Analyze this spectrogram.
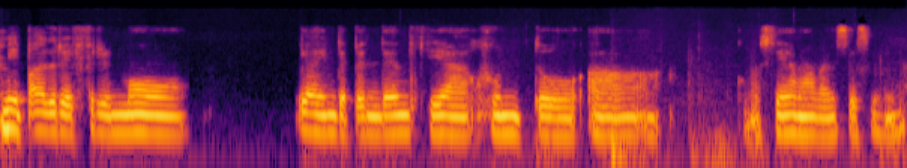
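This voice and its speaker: A woman speaks with a Korean accent at a very slow pace. Her very deep, low pitch holds a monotone, flat intonation. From North Korea. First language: Korean (speaking Spanish). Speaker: author. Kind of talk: interview. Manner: halting.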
